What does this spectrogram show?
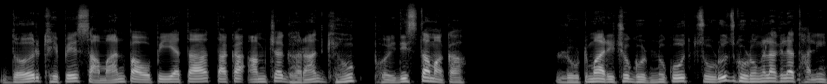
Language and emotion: Goan Konkani, fearful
